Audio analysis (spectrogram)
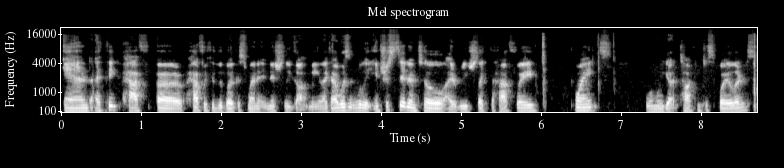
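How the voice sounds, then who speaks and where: A woman co-hosting a casual book discussion, with informal, halting phrasing. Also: very deep voice. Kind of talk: casual chat about books.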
